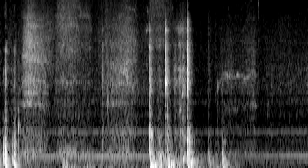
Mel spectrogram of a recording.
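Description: A homemade steel ball-turning tool being handled and fitted onto a metal lathe's carriage. Metal scrapes against metal, and there is a cluster of clunks about three seconds in.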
